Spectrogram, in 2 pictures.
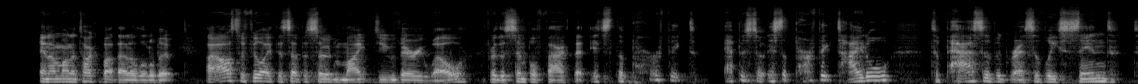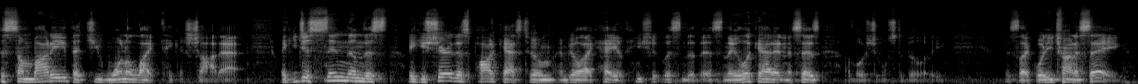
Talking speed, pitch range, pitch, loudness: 230 wpm, 110-145 Hz, 130 Hz, -27 LUFS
